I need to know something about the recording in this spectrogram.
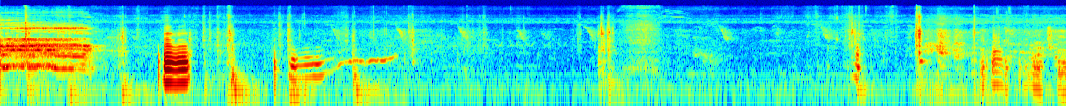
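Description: A rooster's crow ending under a second in, followed by a short loud squawk about a second in and a couple of rising calls around two seconds; after a quiet spell, chickens cluck in a quick run of short notes near the end.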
